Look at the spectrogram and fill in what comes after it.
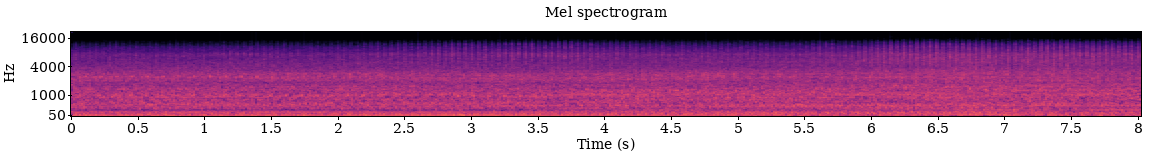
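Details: Mercedes OM366A turbo diesel (170 hp) at constant speed after its fuel pump was rebuilt with new plunger pairs; the worn, unbalanced pump used to clatter slightly, but now it runs evenly. Even, steady clatter without extra knock; normal running.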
